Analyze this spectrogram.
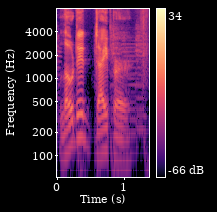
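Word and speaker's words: Löded Diper: Roderick is the drummer for the band, and Loaded Diaper is spelled L-O-D-E-D-D-I-P-E-R. The O has 2 dots above it, which is also known as an umlaut, so it's pronounced with a long O sound.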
